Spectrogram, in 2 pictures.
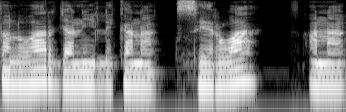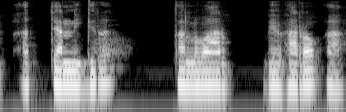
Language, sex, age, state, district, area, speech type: Santali, male, 30-45, Jharkhand, East Singhbhum, rural, read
